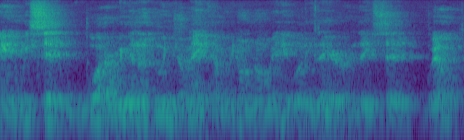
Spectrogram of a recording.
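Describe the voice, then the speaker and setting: A man's fairly low voice with a Spanish accent and ordinary pitch variation, over noticeable background noise and audible room echo. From Cuba. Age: old. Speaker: speaker at student awards ceremony. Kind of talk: speech to students. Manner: halting, many fillers.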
